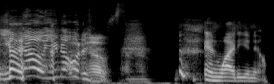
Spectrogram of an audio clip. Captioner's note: laughs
